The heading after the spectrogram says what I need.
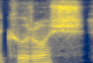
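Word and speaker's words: Kourosh: So, in Persian you say Kurosh, and Israel Jews say Koresh, and Greeks Koresh? say Kyros.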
